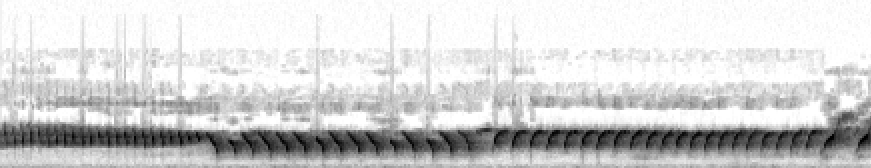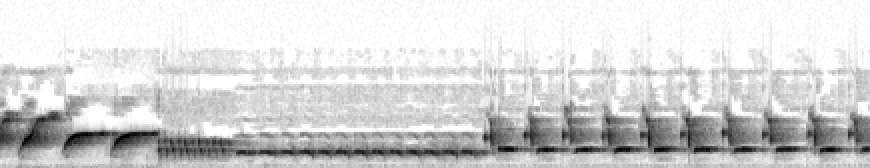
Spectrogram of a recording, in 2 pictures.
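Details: Singing canary pouring out fast rolling trills at several pitches, a descending series of sweeping notes, a lower steady trill, then crisp repeated chirps about four each second to the end.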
